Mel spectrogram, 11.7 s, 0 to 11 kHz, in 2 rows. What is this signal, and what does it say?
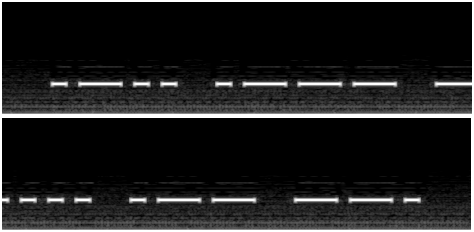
Morse code, heard as a keyed tone, about 7 wpm, 800 Hz. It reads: LJBWG
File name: telegrafia / i2tfj / Lez8 30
